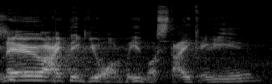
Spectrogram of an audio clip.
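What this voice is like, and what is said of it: French accent. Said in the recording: “this is what a French accent sounds like.”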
